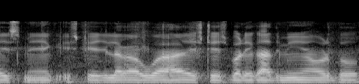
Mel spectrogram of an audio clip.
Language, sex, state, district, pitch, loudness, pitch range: Hindi, male, Bihar, West Champaran, 100 Hz, -17 LUFS, 100-105 Hz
